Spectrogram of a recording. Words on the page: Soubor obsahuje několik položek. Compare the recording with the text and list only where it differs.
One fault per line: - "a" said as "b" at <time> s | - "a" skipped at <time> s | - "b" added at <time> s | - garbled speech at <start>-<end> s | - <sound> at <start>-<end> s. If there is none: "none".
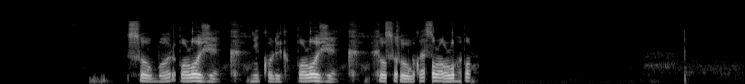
- "obsahuje" said as "položek" at 1.7 s
- garbled speech at 3.7-4.7 s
